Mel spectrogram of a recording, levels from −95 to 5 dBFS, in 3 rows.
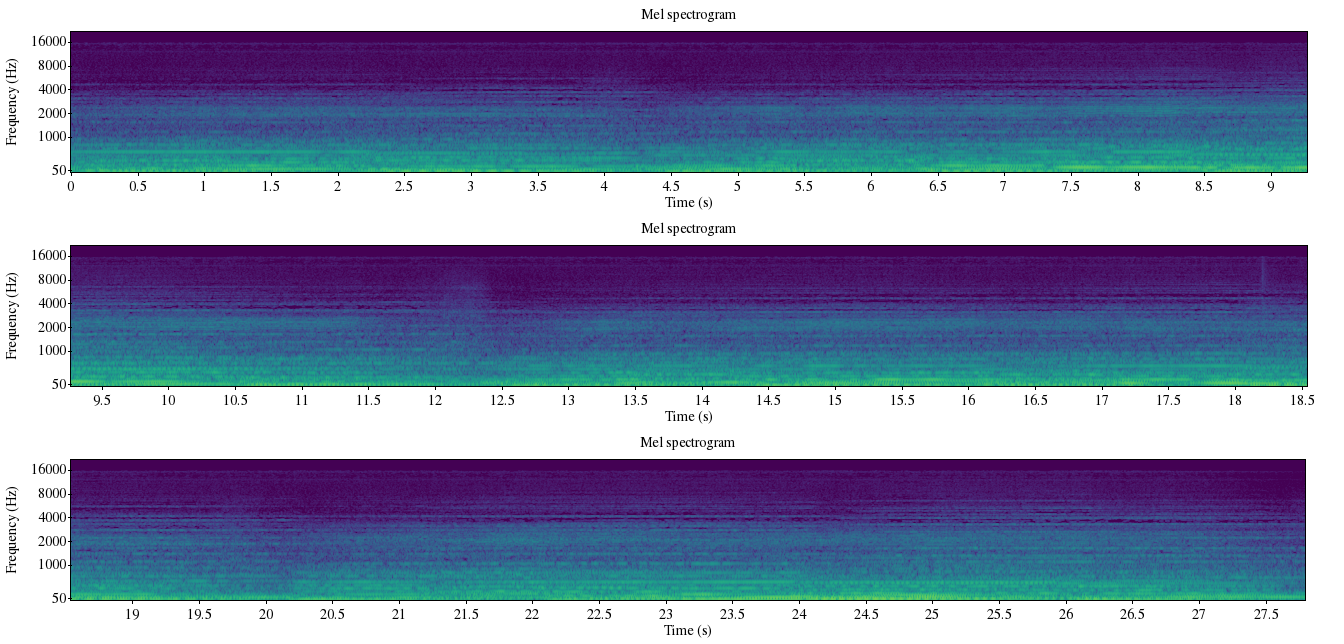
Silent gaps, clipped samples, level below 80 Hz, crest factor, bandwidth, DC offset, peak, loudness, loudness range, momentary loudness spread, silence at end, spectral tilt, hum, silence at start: none; under 0.1%; -30 dBFS; 14 dB; 5.6 kHz; under 0.1%; -12 dBFS; -29 LUFS; 6 LU; 8 LU; 0 s; -9.5 dB/octave; none; 0 s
